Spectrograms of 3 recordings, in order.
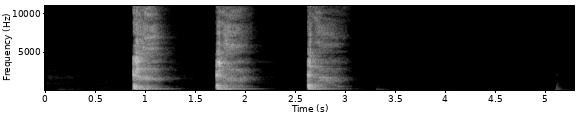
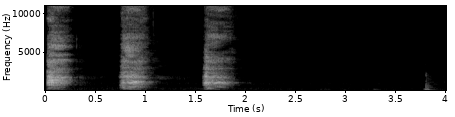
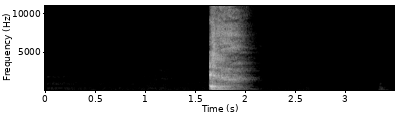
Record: {"three_cough_length": "5.3 s", "three_cough_amplitude": 32329, "three_cough_signal_mean_std_ratio": 0.27, "exhalation_length": "4.0 s", "exhalation_amplitude": 13487, "exhalation_signal_mean_std_ratio": 0.34, "cough_length": "3.5 s", "cough_amplitude": 32768, "cough_signal_mean_std_ratio": 0.21, "survey_phase": "beta (2021-08-13 to 2022-03-07)", "age": "45-64", "gender": "Female", "wearing_mask": "No", "symptom_sore_throat": true, "symptom_onset": "12 days", "smoker_status": "Never smoked", "respiratory_condition_asthma": false, "respiratory_condition_other": false, "recruitment_source": "REACT", "submission_delay": "2 days", "covid_test_result": "Negative", "covid_test_method": "RT-qPCR"}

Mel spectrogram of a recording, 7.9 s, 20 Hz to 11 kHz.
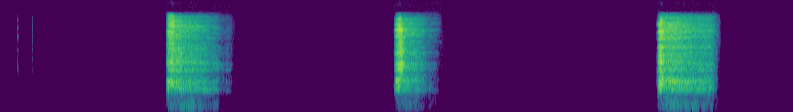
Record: {"exhalation_length": "7.9 s", "exhalation_amplitude": 23200, "exhalation_signal_mean_std_ratio": 0.23, "survey_phase": "alpha (2021-03-01 to 2021-08-12)", "age": "18-44", "gender": "Male", "wearing_mask": "No", "symptom_cough_any": true, "symptom_headache": true, "symptom_onset": "2 days", "smoker_status": "Ex-smoker", "recruitment_source": "Test and Trace", "submission_delay": "1 day", "covid_test_result": "Positive", "covid_test_method": "RT-qPCR", "covid_ct_value": 15.2, "covid_ct_gene": "ORF1ab gene", "covid_ct_mean": 15.2, "covid_viral_load": "10000000 copies/ml", "covid_viral_load_category": "High viral load (>1M copies/ml)"}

